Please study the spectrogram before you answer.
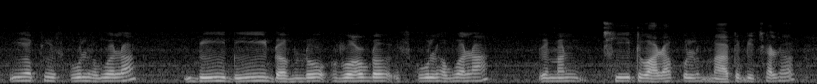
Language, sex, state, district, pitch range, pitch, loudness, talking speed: Bhojpuri, male, Uttar Pradesh, Varanasi, 150-165 Hz, 155 Hz, -27 LUFS, 130 wpm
